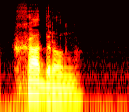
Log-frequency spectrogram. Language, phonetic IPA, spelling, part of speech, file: Polish, [ˈxadrɔ̃n], hadron, noun, Pl-hadron.ogg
